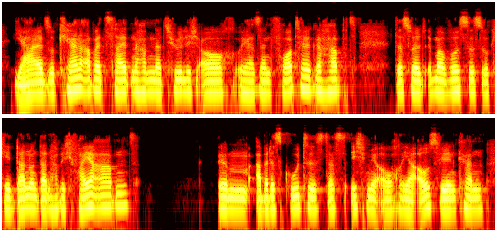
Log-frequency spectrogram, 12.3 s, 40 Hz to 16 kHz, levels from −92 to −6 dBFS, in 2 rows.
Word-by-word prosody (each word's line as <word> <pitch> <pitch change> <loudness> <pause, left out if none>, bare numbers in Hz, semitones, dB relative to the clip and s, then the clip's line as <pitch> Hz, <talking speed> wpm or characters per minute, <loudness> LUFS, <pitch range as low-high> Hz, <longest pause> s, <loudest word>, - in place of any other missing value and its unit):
Ja, 95 +1 +1
also, 115 +1 +3
Kernarbeitszeiten 130 -2 +1
haben 125 0 -2
natürlich 125 +1 -2
auch, 120 0 0
ja, 120 -1 -1
seinen 120 -1 -2
Vorteil 135 +4 0
gehabt, 130 -1 -1 0.4
dass 120 +1 0
du 125 - +1
halt 120 - +2
immer 125 -2 +1
wusstest: 130 -1 -1
„Okay, 115 +1 -2
dann 115 +1 +3
und 120 -1 -1
dann 115 0 +3
habe 120 0 -5
ich 115 - -7
Feierabend.” 135 +4 0 1.0
Ähm, 115 -2 +1
aber 110 +1 +3
das 115 -1 -1
Gute 125 0 -1
ist, 115 -1 -5
dass 115 0 -4
ich 120 0 -5
mir 115 -1 -1
auch 105 +2 -2
ja 110 -1 +2
auswählen 110 -2 +2
kann, 115 -2 -2
120 Hz, 165 wpm, -21 LUFS, 115-130 Hz, 1.0 s, also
